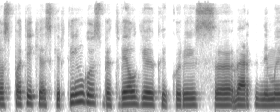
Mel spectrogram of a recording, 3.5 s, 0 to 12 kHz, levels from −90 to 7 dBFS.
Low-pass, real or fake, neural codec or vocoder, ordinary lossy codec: 10.8 kHz; real; none; Opus, 24 kbps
